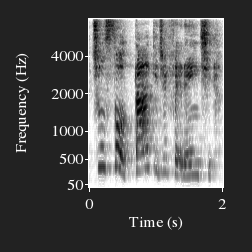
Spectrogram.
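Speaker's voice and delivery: usual speaking voice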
